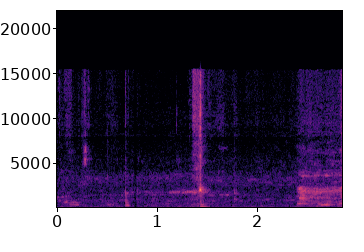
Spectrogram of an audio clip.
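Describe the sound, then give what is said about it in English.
Quiet shuffling of a deck of oracle cards: scattered soft papery taps and clicks, then a denser fluttering riffle toward the end, with no talking. “All right, we'll shuffle.”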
